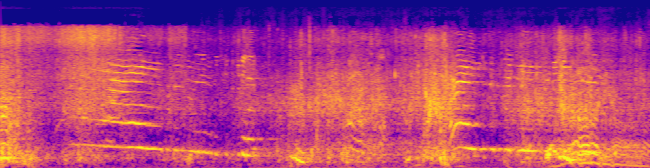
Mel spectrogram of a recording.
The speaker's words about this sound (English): Quick, get him in this bath of turpentine.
